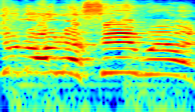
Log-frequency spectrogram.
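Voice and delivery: very loud, high-pitched, furious and angry. Retelling how someone reacts to being imitated: acting out an angry protest. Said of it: "Y Misa se encabrona".

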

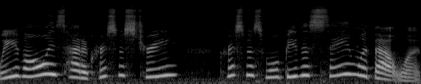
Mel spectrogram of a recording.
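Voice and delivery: very high, swooping, sing-song whiny voice. Quentin answers his papa's decision, whining. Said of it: "whined Quentin".

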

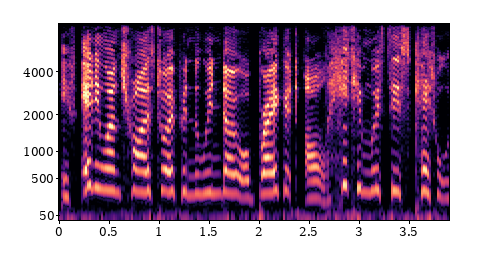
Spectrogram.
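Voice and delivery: loud, high-pitched shout. A character dancing about with a kettle shouts as someone batters the door. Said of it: "shouted Moonface".

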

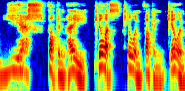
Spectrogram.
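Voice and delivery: play-acted excited cheering, high, swooping, drawn-out. Retelling cheering for a killer in a film: imitating own excited shouting. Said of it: "I'm like".

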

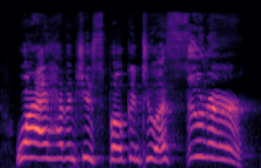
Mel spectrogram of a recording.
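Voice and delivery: very loud, piercing screeching cry. An owl calls down from high in a tree to a robot, screeching. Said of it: "screeched the owl".

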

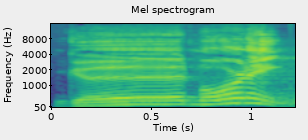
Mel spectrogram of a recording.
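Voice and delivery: loud arena announcer voice. Greeting the audience this morning: Rupp Arena voice. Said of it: "That's my Rupp Arena voice".

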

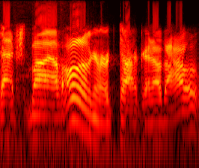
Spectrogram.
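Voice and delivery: put-on very loud, booming, slow drunk dwarf voice. Voicing a drunk dwarf who objects to the party's words: drunk dwarf voice. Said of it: "You hear the dwarf".

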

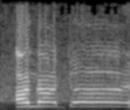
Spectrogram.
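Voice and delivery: high-pitched, slow, loud scream. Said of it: "and just screams".

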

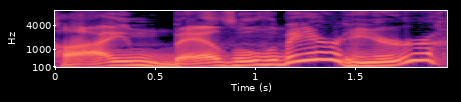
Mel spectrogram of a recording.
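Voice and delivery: naive, high, swooping polar bear puppet voice. Puppeteer showing how his polar bear character spoke, in Basil the Bear voice. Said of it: "he kind of spoke like this".

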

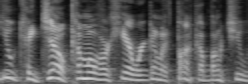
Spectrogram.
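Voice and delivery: put-on thick Chicago accent. Retelling how a showrunner from Chicago talks, imitating Ed's thick Chicago accent. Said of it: "'cause his accent is so".

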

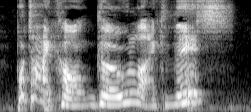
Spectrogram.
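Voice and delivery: high, drawn-out storybook read-aloud exclaiming. Reading a story aloud, Henry answers his driver's wake-up call: exclaiming. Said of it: "exclaimed Henry".

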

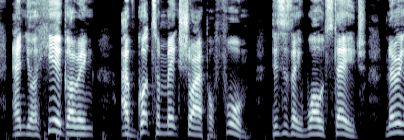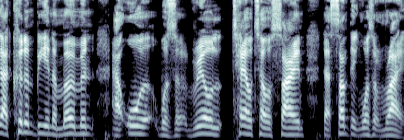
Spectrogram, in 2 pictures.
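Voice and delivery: ordinary delivery

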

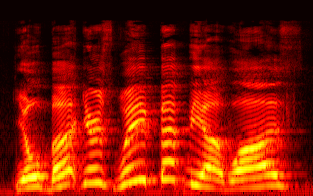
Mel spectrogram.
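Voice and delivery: high, swooping, sing-song cartoon character voice. Reacting to the Jawbreaker Ed, Edd n Eddy parody, doing an Ed impression. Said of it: "That was my impression of Ed".

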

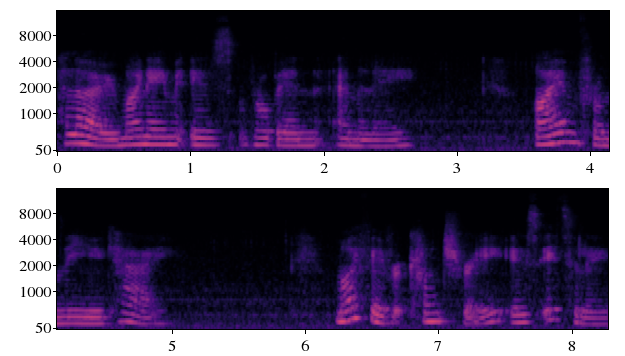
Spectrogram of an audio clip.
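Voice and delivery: attempted soft, robotic, machine-like British accent. Speaker trying out a British accent, British accent sounding like Siri. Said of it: "I just sound like Siri".

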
